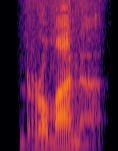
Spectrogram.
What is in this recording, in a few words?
"romana", Latin; santillana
